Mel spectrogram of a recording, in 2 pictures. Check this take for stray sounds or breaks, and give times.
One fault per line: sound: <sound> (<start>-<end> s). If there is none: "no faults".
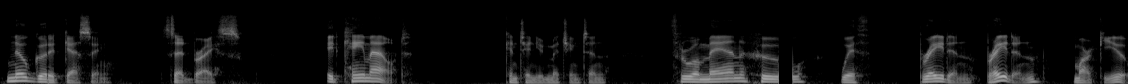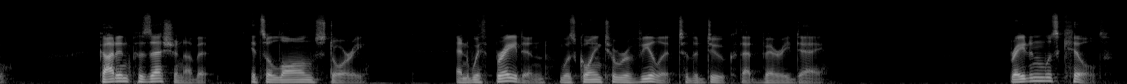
sound: dropout (7.8-7.9 s)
